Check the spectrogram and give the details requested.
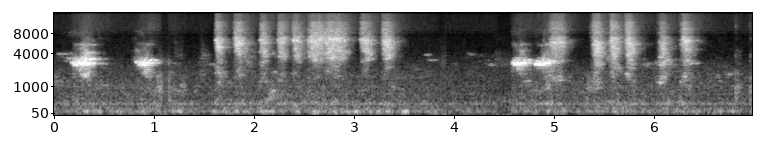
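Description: A small bird chirping in quick flurries of short, high notes, one flurry about two seconds in and another around five seconds, over a faint steady hum.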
